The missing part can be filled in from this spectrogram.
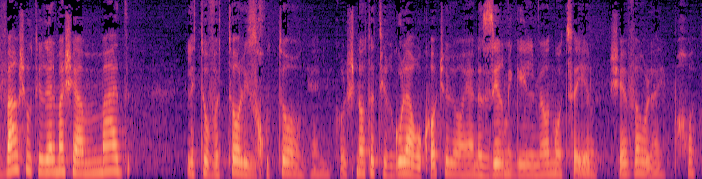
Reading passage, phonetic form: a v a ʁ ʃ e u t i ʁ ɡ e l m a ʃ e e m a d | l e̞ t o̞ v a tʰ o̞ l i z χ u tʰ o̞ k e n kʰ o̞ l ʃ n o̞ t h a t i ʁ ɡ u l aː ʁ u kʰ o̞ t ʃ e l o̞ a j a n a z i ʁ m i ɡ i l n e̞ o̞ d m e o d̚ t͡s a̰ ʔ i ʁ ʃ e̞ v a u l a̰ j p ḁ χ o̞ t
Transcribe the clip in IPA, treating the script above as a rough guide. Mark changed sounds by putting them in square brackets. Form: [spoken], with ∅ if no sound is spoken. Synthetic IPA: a v a ʁ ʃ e u t i ʁ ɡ e l m a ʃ e [a] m a d | l e̞ t o̞ v a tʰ o̞ l i z χ u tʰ o̞ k e n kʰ o̞ l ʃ n o̞ t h a t i ʁ ɡ u l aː ʁ u kʰ o̞ t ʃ e l o̞ a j a n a z i ʁ m i ɡ i l [m] e̞ o̞ d m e o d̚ t͡s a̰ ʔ i ʁ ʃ e̞ v a u l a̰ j p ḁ χ o̞ t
